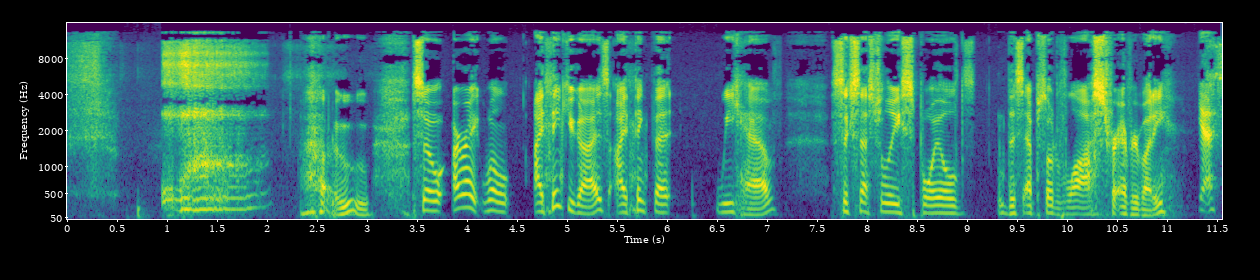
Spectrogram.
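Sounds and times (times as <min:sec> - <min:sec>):
speech: 0:01.0 - 0:01.8, 0:02.5 - 0:11.5
person imitating a dying elephant with trumpet-like wail: 0:01.0 - 0:02.1.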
